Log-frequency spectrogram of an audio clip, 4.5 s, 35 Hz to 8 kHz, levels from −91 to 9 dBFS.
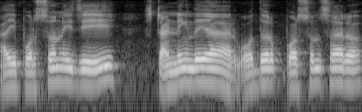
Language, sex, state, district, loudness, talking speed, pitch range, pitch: English, male, Odisha, Malkangiri, -15 LUFS, 120 wpm, 120-145 Hz, 140 Hz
